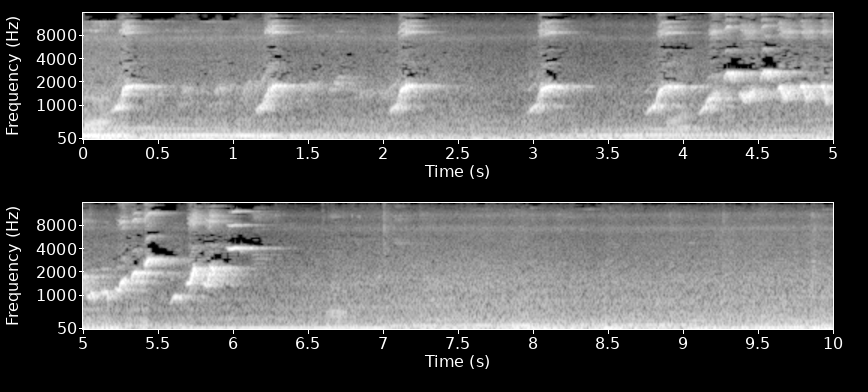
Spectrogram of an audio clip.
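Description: A caged songbird calling. It gives a short rising note about once a second, then a quick run of notes that stops about six seconds in, over a low steady hum.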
